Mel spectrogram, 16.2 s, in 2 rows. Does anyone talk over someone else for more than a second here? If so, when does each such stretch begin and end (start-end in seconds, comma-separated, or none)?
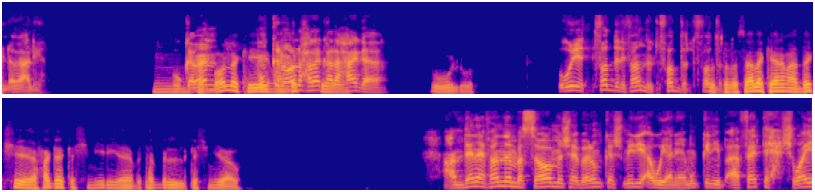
1.7-3.2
